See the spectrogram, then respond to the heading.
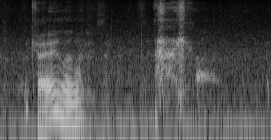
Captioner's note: laughs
